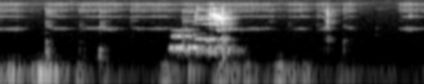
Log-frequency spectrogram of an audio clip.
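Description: Near silence: faint room tone with a few soft taps and a brief faint voice-like sound about two seconds in.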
